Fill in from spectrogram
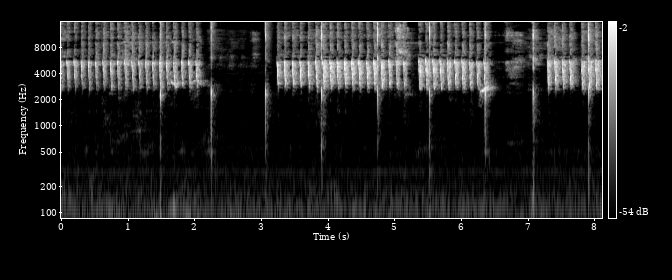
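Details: Bar-winged prinia in relaxed 'tembakan' song, delivering several bursts of a fast, high, buzzy trill separated by short pauses, with loud snapping clicks scattered throughout.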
